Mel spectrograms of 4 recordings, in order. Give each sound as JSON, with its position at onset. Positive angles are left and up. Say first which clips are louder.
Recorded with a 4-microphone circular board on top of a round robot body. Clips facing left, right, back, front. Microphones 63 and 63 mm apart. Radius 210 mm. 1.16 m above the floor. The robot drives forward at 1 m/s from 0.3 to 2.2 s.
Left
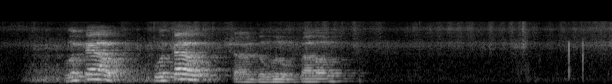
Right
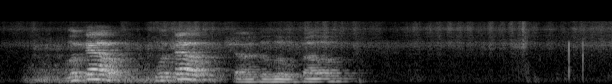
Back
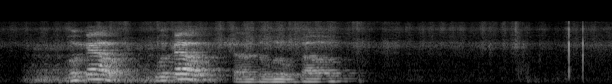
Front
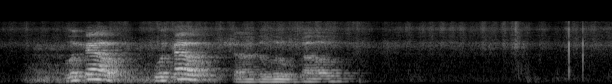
{"t": 0.6, "sound": "a man speaking", "louder": "right 1 dB, front 3 dB", "azimuth_deg": 30, "distance_m": 1.7}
